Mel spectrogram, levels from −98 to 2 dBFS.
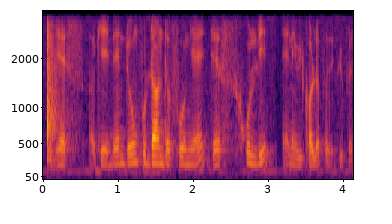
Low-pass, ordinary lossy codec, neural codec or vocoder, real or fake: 3.6 kHz; none; none; real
